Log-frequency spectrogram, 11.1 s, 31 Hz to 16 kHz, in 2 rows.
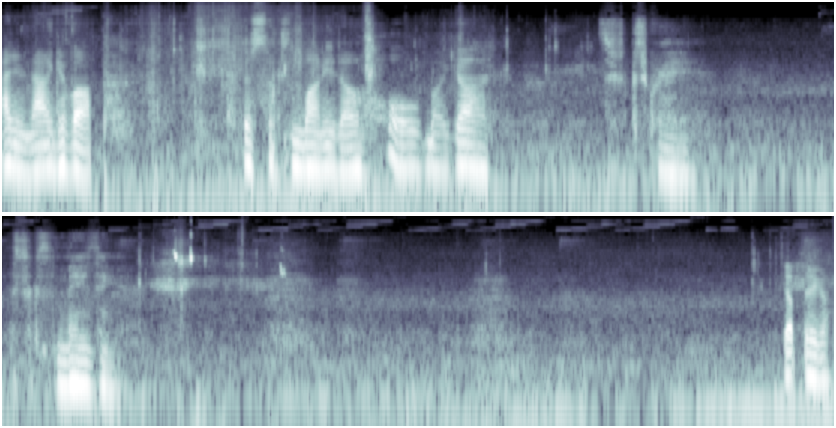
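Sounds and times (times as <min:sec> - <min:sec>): faint outdoor background: 0:00.0 - 0:11.0.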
